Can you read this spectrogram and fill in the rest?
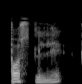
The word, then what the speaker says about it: Postle: que es Bruno Postle, creo que se pronuncia, P-O-S-T-L-E, que, ha hecho un programa que genera IFC, que genera IFCs válidos a partir de, 3Ds de volúmenes muy simples en Blender.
